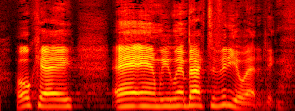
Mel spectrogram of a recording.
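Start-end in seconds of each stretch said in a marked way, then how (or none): 0.2-0.8 put-on uneasy tone, higher and louder. Retelling the child's reply after a long explanation, imitating an uneasy okay. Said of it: "gave me this uneasy".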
